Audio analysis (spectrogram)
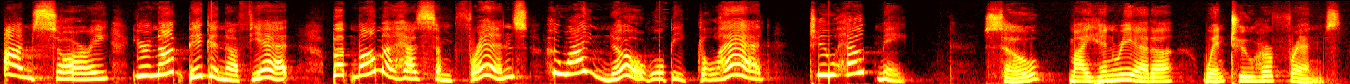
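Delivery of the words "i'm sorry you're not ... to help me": high, sweet mother hen talking to her chicks; mama hen coaxing her babies. Acted.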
